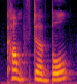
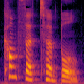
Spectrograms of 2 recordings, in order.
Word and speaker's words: comfortable: say three syllables constable comfortable or you can say with four syllables comfortable comfortable but notice on both examples I do not pronounce the letter R comfortable or comfortable most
